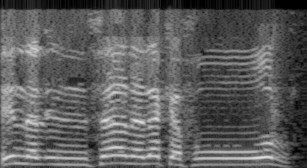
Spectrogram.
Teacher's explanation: وهنا الراء لو كانت ساكنه وما قبلها ساكن ننظر الى الحرف الذي قبلها، فان كان مفتوح او مضموم نفخمها، لو كان مكسور نرققها. فهنا ساكنه وما قبلها حرف المد اللي هو الواو ساكن وما قبله ايه مضموم، يبقى بنعمل ايه بنفخمها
